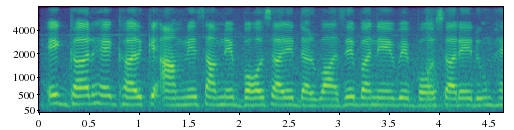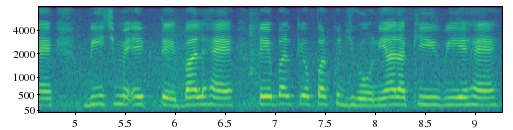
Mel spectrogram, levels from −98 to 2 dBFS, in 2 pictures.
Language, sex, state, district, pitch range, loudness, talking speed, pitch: Hindi, female, Haryana, Rohtak, 205-225 Hz, -16 LUFS, 180 wpm, 215 Hz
